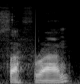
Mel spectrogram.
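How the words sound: The word is said with French pronunciation.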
